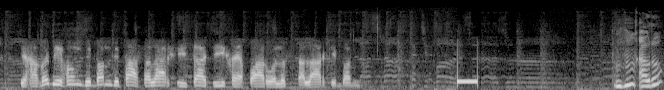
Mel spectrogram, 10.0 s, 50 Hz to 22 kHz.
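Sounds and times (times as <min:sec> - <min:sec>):
speech: 0:00.3 - 0:05.6, 0:09.2 - 0:09.9
telephone busy tone after a call is cut off: 0:06.9 - 0:07.2.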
